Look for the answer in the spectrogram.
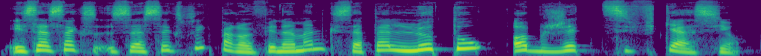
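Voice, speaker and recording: A woman in her thirties with a Quebec French accent, co-hosting a casual radio chat, lively and laughing often. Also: a little high, a little fast, no echo, clean studio sound. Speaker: radio co-host.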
